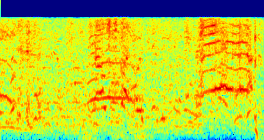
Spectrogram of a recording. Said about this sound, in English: It's not as funny if you don't realize that these are goats yeah, screaming.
